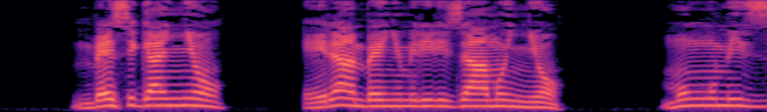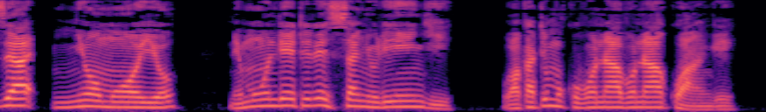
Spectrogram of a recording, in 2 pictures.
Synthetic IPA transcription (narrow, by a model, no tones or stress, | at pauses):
mbe̞ːsiɡaɲːo̞ | e̞ɾambe̞ːɲumiɾiɾizaːmuɲːo̞ | muŋːumizːaɲːo̞ːmwo̞ːjo̞ | ne̞muːnde̞ːte̞ɾe̞sːaɲuliːɲɟi | wʔa̰katimukuβo̞naːβo̞naːkwa̰ːŋɡe̞̰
